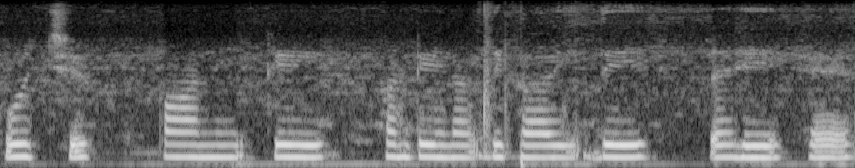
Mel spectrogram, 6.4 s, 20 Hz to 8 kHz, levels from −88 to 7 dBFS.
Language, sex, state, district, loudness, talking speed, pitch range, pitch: Hindi, female, Madhya Pradesh, Umaria, -12 LUFS, 75 wpm, 210-220 Hz, 215 Hz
